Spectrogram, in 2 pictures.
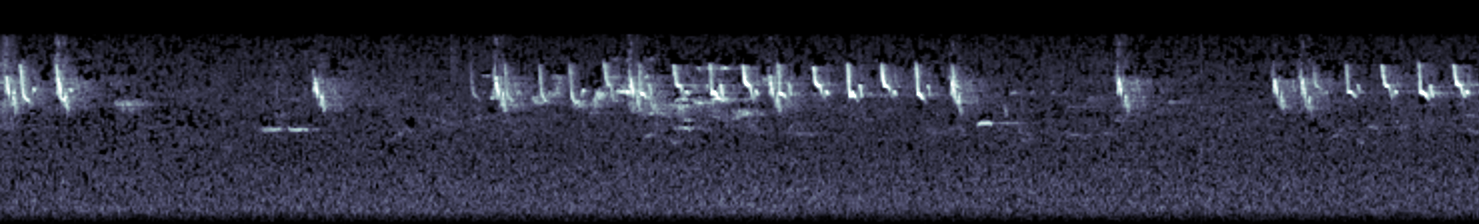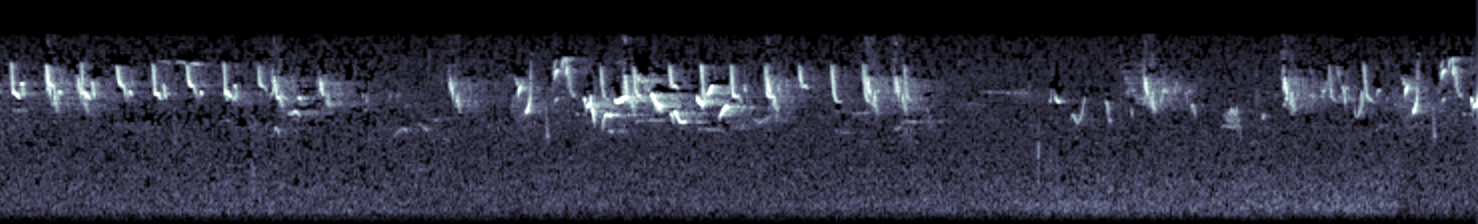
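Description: Small birds chirping in quick runs of short, high chirps, with brief pauses between runs, over a faint steady hiss.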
